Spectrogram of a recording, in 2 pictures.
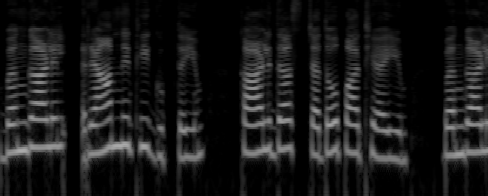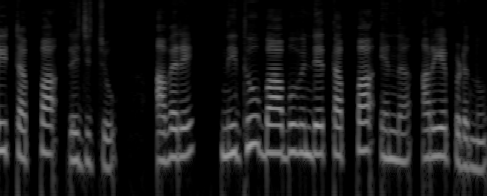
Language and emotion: Malayalam, neutral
